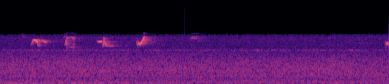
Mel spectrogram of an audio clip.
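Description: A robin gives brief, high, sharp twittering notes, a handful spread irregularly over a few seconds, against a steady hiss of background noise.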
